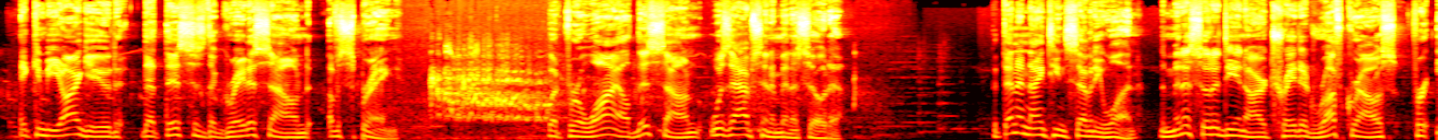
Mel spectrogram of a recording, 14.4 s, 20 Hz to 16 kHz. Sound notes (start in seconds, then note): 3.6 turkeys gobbling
